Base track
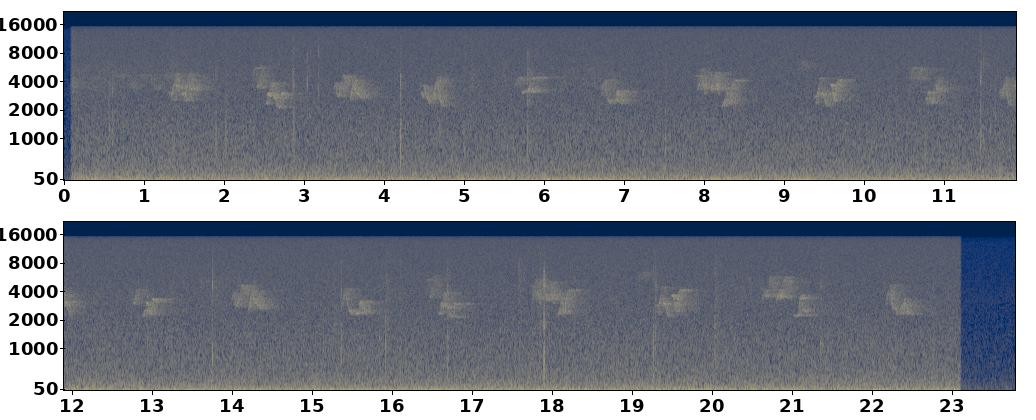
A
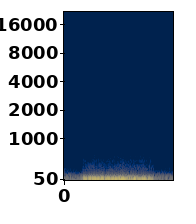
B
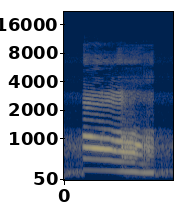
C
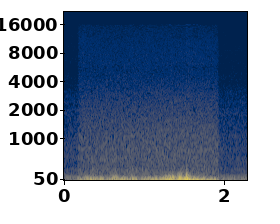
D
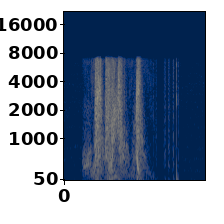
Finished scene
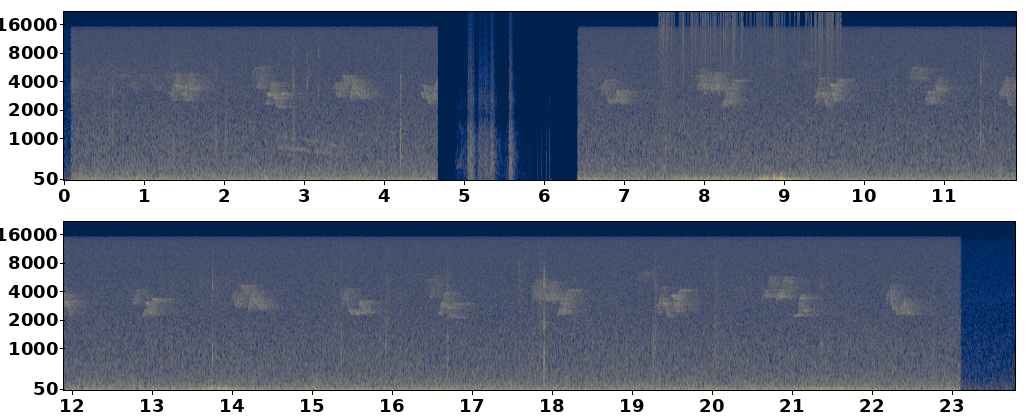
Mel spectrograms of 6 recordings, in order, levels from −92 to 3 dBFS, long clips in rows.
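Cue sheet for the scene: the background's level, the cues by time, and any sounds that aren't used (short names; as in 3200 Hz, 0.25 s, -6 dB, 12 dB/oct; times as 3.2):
base track -6.5 dB
2.43 add B -11.5 dB + compressor, threshold -37 dBFS
4.66 replace with D -12.5 dB + sample-rate reducer 1800 Hz, jitter 20%
7.43 add C -8.5 dB + switching spikes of -13 dBFS
12.39 add C -12.5 dB
20.88 add A -9 dB + compressor, threshold -28 dBFS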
